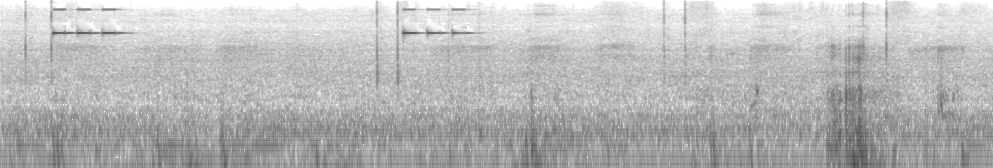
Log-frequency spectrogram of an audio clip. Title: How to change alarm settings on infinity pump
